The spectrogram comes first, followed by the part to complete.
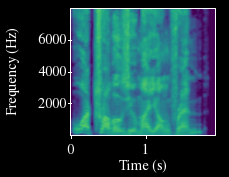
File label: Male Troll; Brukan; Guff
